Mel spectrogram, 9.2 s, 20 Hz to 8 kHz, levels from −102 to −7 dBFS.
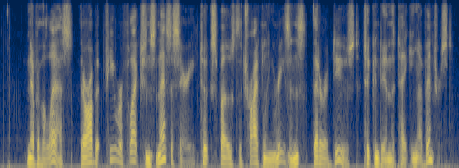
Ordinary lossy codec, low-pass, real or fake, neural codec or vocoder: Opus, 32 kbps; 7.2 kHz; real; none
